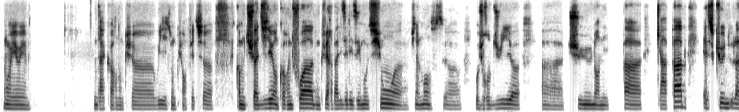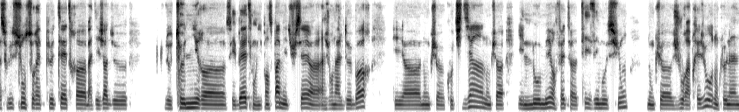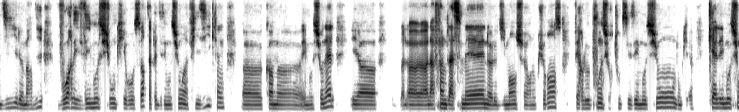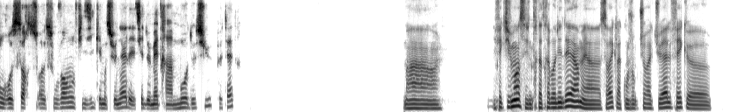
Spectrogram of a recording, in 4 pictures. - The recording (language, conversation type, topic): French, advice, Comment puis-je mieux reconnaître et nommer mes émotions au quotidien ?
- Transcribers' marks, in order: tapping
